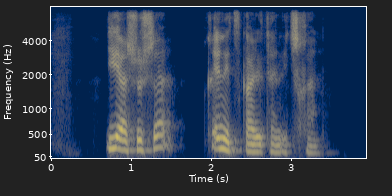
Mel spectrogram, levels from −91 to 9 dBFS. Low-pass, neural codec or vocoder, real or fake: 7.2 kHz; codec, 24 kHz, 3 kbps, HILCodec; fake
